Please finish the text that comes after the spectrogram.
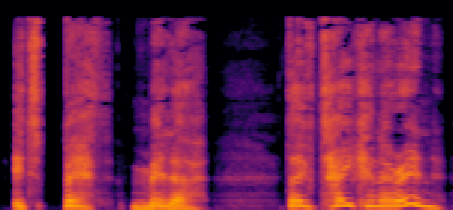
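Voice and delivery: high, loud panicked outburst; frantic young woman. A narrator's reading. Young woman telling the landlord of an arrest, frantic and shrieking. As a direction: cry out the terrible news. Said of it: "came screaming into the bar".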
